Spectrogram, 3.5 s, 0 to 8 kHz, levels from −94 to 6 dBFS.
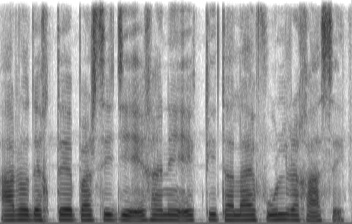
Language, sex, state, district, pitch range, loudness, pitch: Bengali, female, Assam, Hailakandi, 170-180 Hz, -14 LUFS, 175 Hz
